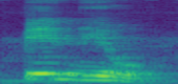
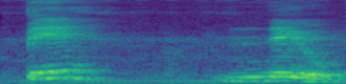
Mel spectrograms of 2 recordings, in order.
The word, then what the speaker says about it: pneu: Quando eu digo, por exemplo, pneu, pneu, pneu, pneu, não é pneu, é pneu. Esse P é mudo. Pneu, pneu. É P mudo, pessoal.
